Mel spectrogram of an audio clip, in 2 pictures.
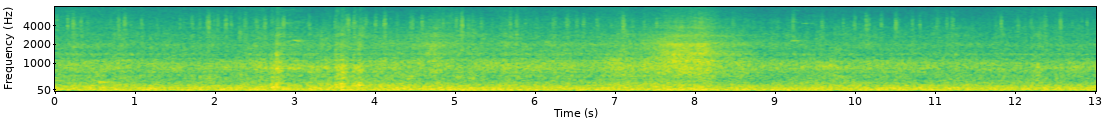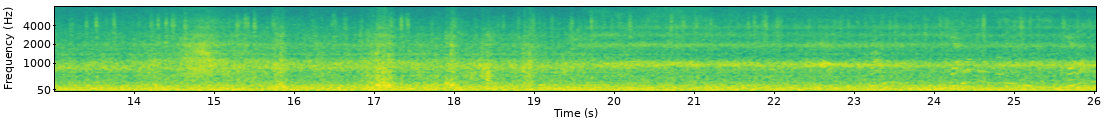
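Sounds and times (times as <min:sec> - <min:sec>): light clicks from rails: 0:00.0 - 0:26.0
train carriage rumbling on track: 0:00.0 - 0:26.0.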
